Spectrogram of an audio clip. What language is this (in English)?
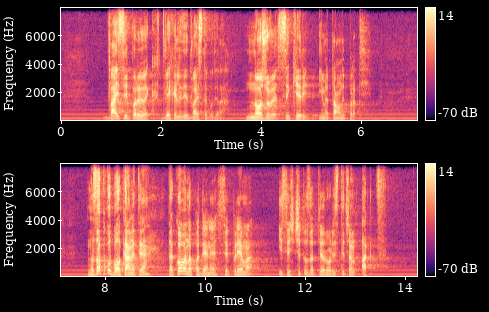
Bulgarian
